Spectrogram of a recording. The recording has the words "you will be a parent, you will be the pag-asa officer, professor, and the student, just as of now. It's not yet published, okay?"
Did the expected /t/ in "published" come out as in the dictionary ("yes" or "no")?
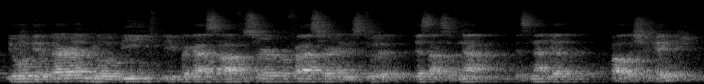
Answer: no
